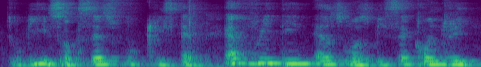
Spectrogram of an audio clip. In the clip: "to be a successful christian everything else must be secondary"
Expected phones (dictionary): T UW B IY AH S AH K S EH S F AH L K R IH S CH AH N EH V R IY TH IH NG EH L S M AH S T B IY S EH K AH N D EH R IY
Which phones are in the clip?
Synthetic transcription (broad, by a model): T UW B IY AH S AH K S EH S F AH L K R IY S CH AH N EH V R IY T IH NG EH L S M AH S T B IY S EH K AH N D R IY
